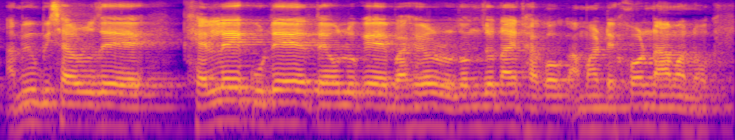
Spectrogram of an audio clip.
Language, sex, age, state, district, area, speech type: Assamese, male, 30-45, Assam, Chirang, urban, spontaneous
